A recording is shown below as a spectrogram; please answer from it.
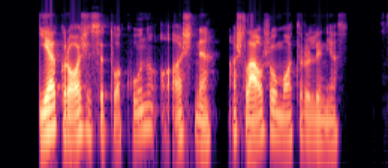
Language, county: Lithuanian, Kaunas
